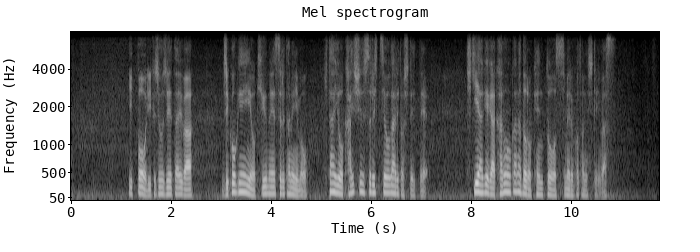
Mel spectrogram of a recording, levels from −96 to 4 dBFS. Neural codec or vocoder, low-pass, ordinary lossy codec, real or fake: codec, 16 kHz, 0.8 kbps, ZipCodec; 7.2 kHz; Opus, 32 kbps; fake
